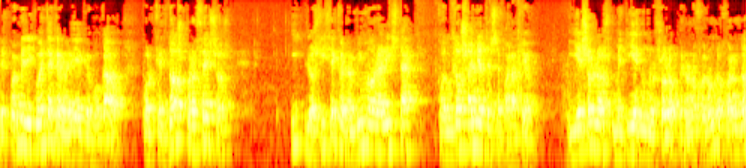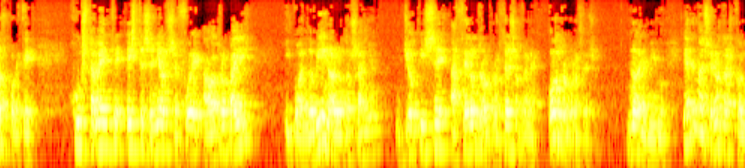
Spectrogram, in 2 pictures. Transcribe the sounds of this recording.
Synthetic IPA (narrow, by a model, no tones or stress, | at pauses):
ðe̞spwe̞zme̞ðikwe̞nt̪akemeaβiaekiβo̞kaopo̞ɾke̞d̪o̞spɾo̞θe̞so̞s | ilo̞siθe̞ko̞ne̞lmĩzmoanalist̪ako̞nd̪o̞saɲo̞zðe̞se̞paɾaθjo̞ŋ | ie̞so̞zlo̞zme̞t̪ie̞nũno̞so̞lo̞pe̞ɾo̞no̞fwe̞ɾonũnofwe̞ɾond̪ospo̞ɾke̞ | xust̪amẽ̞nt̪e̞ʔe̞st̪e̞se̞ɲo̞ɾse̞fwe̞ʔao̞t̪ɾo̞pais | ikwand̪o̞βinoalo̞zðo̞saɲo̞s | ʝo̞kiseaθe̞ɾo̞t̪ɾo̞pɾo̞θe̞so̞koneot̪ɾopɾoθe̞̰so̥ | noe̞lmĩzmo̞iaðe̞mase̞no̞t̪ɾaskon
